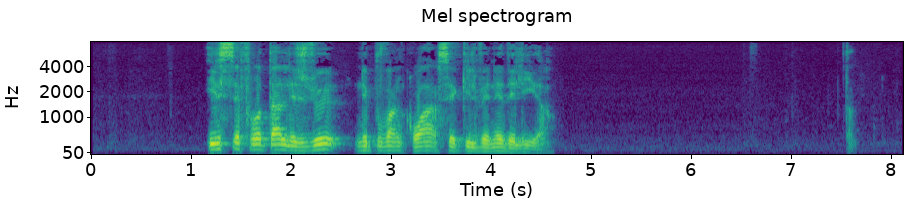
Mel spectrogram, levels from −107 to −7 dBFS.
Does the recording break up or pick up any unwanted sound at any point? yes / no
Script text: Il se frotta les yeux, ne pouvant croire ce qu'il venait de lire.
no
